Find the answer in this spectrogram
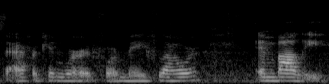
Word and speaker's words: Imbali: Can you pronounce the African word for Mayflower? Imbali. It's the Zulu word for a flower. Imbali.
